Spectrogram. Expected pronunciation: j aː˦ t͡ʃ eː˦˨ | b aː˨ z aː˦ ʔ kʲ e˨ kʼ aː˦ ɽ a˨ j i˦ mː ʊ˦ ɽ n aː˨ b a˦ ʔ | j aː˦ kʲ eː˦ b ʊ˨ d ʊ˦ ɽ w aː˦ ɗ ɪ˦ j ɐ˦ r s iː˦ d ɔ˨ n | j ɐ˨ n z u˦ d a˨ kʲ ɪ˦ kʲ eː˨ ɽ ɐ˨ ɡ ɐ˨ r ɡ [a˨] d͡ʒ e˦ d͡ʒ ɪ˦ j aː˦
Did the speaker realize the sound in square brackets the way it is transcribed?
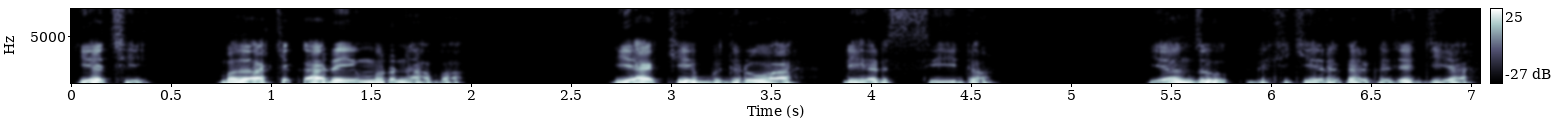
no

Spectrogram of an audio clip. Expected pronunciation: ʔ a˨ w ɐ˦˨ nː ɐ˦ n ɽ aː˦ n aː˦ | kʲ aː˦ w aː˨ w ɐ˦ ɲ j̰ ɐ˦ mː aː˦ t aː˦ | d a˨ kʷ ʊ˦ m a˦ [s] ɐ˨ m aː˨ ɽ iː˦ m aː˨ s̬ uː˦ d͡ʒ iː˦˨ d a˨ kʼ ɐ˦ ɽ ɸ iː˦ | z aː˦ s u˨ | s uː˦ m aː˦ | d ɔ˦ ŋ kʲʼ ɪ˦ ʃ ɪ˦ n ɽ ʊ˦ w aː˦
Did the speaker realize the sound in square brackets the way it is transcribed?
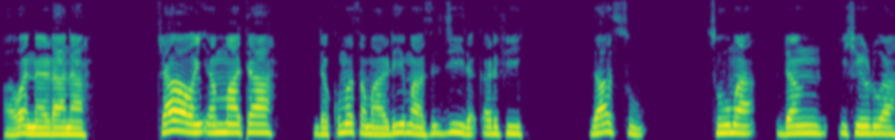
yes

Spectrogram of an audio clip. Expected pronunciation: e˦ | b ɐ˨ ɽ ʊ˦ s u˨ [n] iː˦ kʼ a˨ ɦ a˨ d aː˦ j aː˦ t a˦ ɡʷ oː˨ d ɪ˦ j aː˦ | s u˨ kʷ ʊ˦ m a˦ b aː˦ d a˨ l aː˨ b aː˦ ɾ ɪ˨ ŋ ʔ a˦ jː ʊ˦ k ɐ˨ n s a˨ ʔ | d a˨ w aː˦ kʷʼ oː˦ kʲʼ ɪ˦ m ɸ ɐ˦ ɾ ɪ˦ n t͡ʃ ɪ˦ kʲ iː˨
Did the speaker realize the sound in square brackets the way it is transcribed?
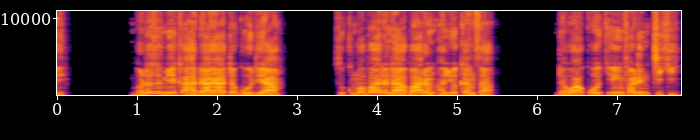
no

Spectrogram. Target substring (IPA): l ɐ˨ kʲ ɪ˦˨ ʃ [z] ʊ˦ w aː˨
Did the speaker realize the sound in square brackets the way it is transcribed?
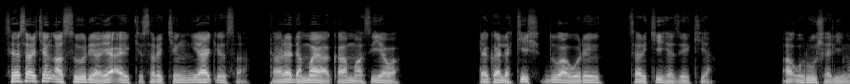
yes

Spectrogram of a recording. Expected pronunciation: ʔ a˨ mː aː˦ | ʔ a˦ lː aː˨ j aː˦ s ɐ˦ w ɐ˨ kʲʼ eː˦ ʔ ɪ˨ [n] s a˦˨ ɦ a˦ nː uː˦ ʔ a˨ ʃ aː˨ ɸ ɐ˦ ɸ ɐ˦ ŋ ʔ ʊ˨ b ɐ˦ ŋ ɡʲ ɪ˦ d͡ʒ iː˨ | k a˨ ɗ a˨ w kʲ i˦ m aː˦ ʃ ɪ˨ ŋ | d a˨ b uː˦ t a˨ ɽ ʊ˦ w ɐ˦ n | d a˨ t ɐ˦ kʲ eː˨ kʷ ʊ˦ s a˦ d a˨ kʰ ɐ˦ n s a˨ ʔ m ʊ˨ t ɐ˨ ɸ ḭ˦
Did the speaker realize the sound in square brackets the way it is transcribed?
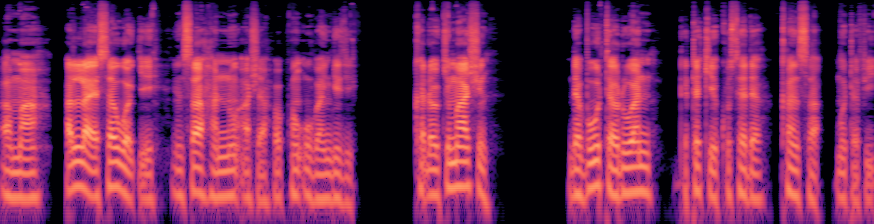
yes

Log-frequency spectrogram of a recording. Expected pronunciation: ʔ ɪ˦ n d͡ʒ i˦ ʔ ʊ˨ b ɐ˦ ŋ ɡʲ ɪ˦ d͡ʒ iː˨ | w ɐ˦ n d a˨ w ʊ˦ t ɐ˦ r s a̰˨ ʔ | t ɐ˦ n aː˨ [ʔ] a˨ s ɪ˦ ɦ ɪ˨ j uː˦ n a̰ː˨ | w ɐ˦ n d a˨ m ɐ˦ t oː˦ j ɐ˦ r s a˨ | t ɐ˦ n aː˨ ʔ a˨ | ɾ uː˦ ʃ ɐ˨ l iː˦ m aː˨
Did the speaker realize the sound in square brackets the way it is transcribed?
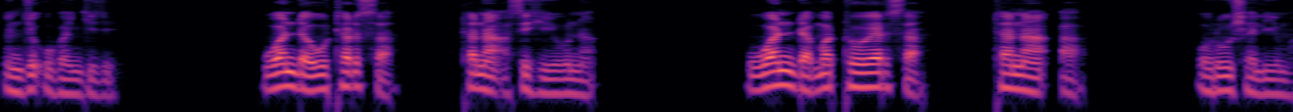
yes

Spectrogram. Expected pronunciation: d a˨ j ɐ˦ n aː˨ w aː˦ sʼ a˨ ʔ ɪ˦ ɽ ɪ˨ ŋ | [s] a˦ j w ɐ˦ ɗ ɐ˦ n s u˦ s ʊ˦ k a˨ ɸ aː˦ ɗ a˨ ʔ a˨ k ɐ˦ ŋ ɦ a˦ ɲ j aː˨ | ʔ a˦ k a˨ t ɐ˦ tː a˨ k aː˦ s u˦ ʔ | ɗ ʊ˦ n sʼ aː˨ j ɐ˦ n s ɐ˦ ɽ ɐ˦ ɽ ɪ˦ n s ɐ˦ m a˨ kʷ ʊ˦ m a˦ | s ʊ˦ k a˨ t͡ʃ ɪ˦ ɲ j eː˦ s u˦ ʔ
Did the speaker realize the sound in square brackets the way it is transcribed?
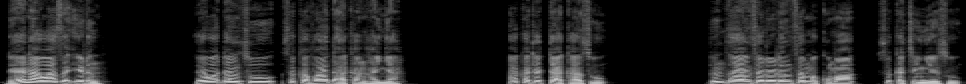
yes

